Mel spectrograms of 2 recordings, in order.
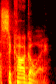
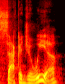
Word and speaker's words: Sacagawea: podcast and i listened to one about uh chicago way now you don't laugh you might know her and many people do know her as sacagawea but jimmy did you know that her name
